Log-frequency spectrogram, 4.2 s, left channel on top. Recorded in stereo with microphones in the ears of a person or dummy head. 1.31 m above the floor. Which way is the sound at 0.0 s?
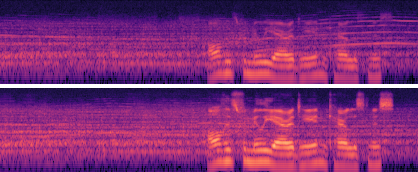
20° right (ahead or behind).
